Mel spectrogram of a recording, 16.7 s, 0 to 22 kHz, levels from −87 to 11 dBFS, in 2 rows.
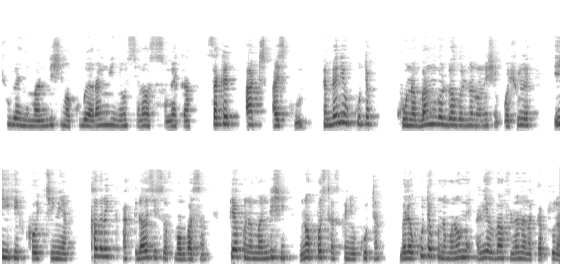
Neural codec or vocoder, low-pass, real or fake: none; 7.2 kHz; real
